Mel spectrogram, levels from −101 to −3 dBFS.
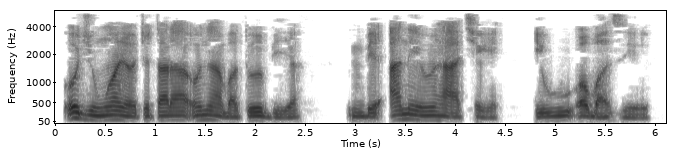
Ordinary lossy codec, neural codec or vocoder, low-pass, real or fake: MP3, 24 kbps; none; 5.4 kHz; real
